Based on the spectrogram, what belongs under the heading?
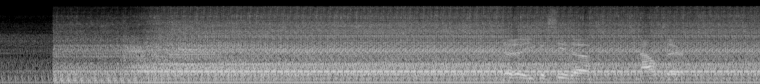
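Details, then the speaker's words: MEP 1040 surplus military diesel generator, bought as parts unit reported dead, now carrying heater load: starts and settles into steady diesel beat, governor keeps up, puffing a little smoke, likely first time under load in a while; healthy. "it just loaded up and it kept right up with it so it's doing exactly what it needs to do this is a great sign puffing a little bit of smoke but that's to be expected"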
